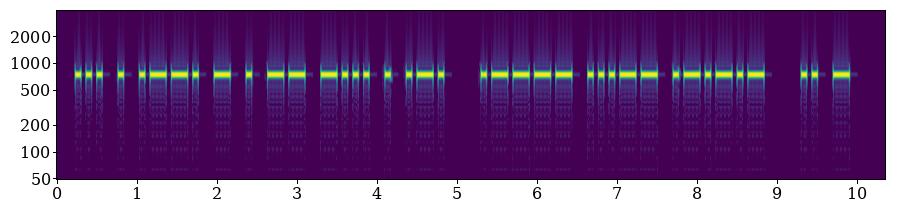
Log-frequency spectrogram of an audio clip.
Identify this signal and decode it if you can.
Morse code, heard as a keyed tone, about 18 wpm, 750 Hz. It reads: SEPTEMBER 13. IT
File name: Morse / 18WPM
